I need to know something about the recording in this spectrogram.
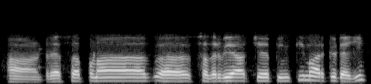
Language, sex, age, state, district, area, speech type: Punjabi, male, 30-45, Punjab, Barnala, rural, conversation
